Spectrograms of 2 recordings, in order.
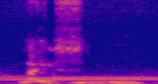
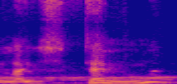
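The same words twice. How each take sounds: First: The final -en ending is merged and reduced. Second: The final -en ending is fully pronounced. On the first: The speaker calls it right. "They merged these at the end" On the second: The speaker calls it wrong. "No, she didn't say leisten"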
